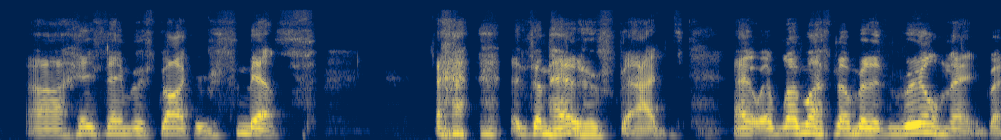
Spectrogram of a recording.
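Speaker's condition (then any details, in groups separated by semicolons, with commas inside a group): Cerebral palsy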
